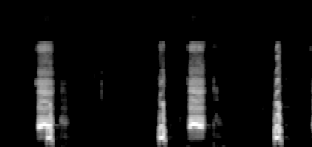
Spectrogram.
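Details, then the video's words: Grey francolin giving a few spaced calls, a steady high whistle alternating with a short harsh note, with long quiet gaps. "Gora teeter ki awaaz|Dakni teeter ki voice|تیتر کی ساونڈ"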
